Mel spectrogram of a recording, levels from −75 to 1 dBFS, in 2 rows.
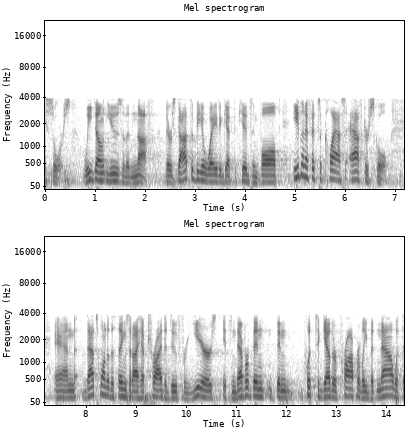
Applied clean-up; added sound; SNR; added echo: none; none; none; none.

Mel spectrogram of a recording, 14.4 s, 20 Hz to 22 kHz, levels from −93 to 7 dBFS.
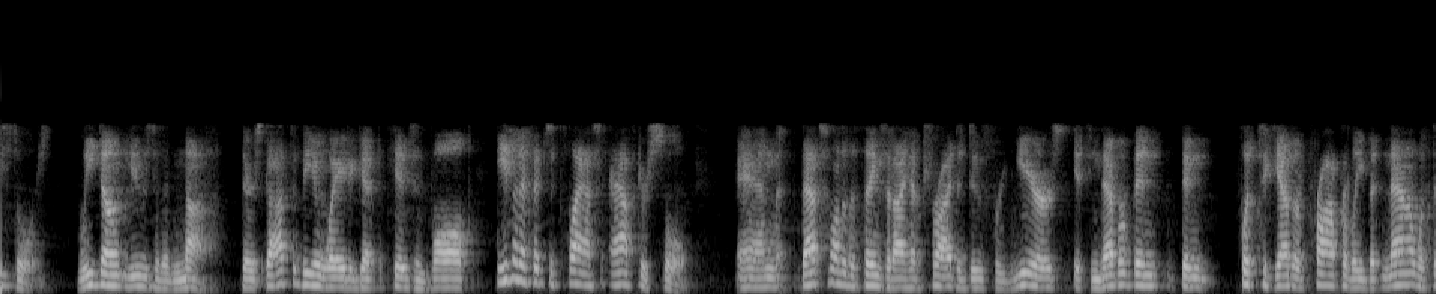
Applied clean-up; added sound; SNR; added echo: neural mask model DeepFilterNet 3.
